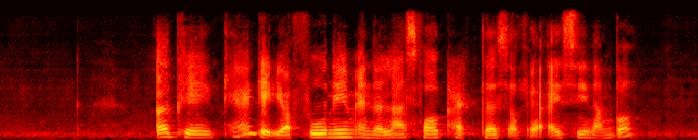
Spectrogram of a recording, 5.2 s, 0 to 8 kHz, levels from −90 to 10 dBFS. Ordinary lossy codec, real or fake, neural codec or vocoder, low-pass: none; fake; codec, 16 kHz, 2 kbps, FreqCodec, larger model; 7.2 kHz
